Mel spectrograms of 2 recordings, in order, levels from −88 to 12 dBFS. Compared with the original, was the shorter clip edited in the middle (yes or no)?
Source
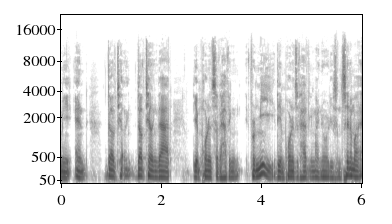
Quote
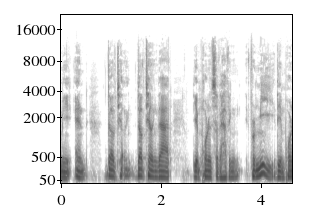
no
